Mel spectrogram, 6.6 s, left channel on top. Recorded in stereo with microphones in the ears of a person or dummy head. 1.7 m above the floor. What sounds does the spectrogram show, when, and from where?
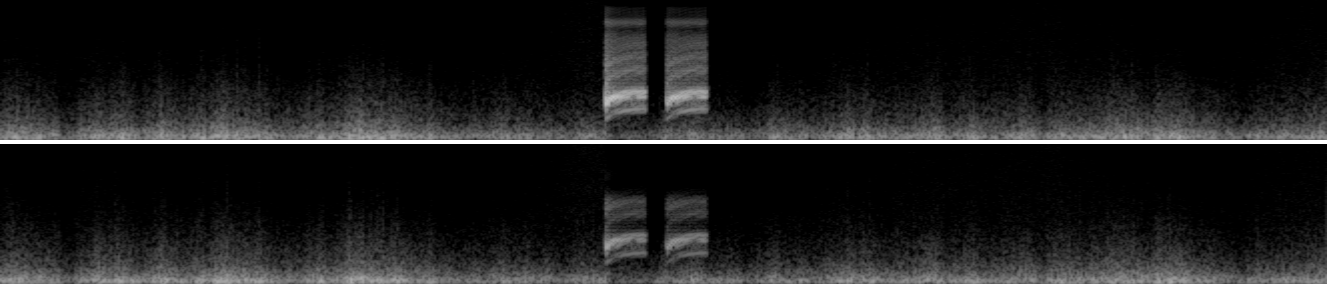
3.0 s an alarm: 65° left (ahead or behind)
